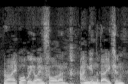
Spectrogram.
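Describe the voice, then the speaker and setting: A man's voice: fairly high pitch, fairly quick. Man rambling through radio anecdotes. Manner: colloquial, artless storytelling. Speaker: radio show co-host and storyteller. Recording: radio broadcast with clear background noise.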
